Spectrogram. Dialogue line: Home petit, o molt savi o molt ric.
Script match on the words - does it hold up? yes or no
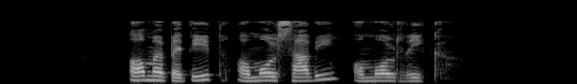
yes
